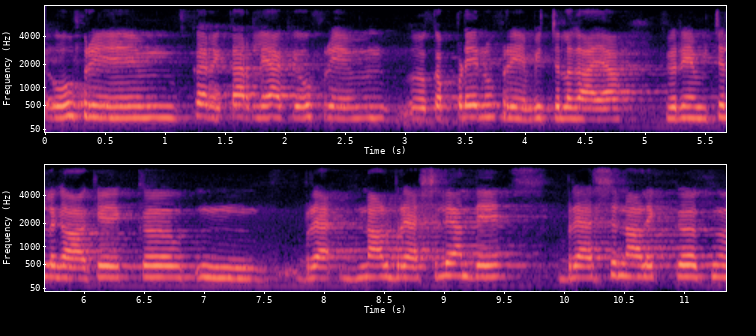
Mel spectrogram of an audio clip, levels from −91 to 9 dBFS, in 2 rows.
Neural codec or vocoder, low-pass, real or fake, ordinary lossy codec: vocoder, 44.1 kHz, 128 mel bands every 256 samples, BigVGAN v2; 7.2 kHz; fake; none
